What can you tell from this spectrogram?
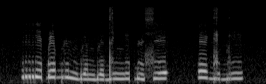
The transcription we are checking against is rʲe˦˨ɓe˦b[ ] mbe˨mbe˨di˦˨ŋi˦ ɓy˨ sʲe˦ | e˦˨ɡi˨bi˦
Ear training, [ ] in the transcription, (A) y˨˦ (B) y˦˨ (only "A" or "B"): B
